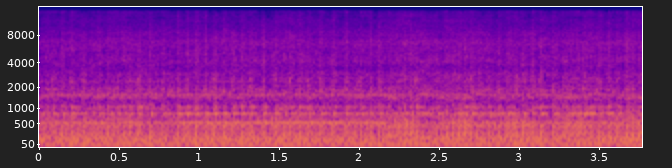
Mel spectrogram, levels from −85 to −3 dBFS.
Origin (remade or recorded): remade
